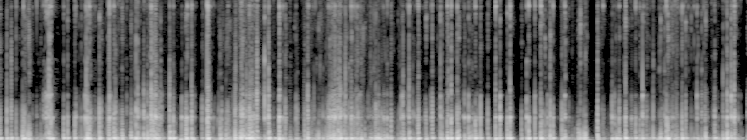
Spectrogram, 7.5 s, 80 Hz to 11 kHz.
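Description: A clear, textured glass cup placed over the microphone is tapped and scratched quickly with fingernails. The result is a dense, rapid stream of hollow, muffled clicks and scrapes with a boxy resonance around 280 Hz and very little high-end brightness.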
